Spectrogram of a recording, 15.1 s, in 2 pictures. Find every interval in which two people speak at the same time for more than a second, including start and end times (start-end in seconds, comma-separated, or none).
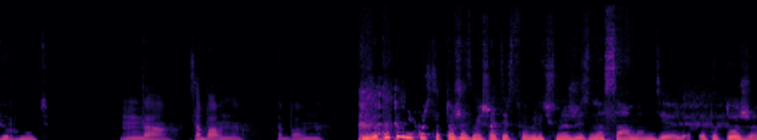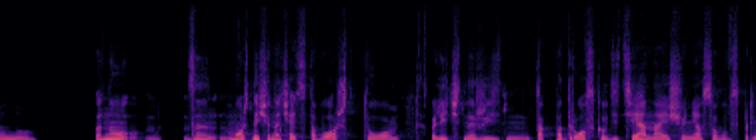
none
